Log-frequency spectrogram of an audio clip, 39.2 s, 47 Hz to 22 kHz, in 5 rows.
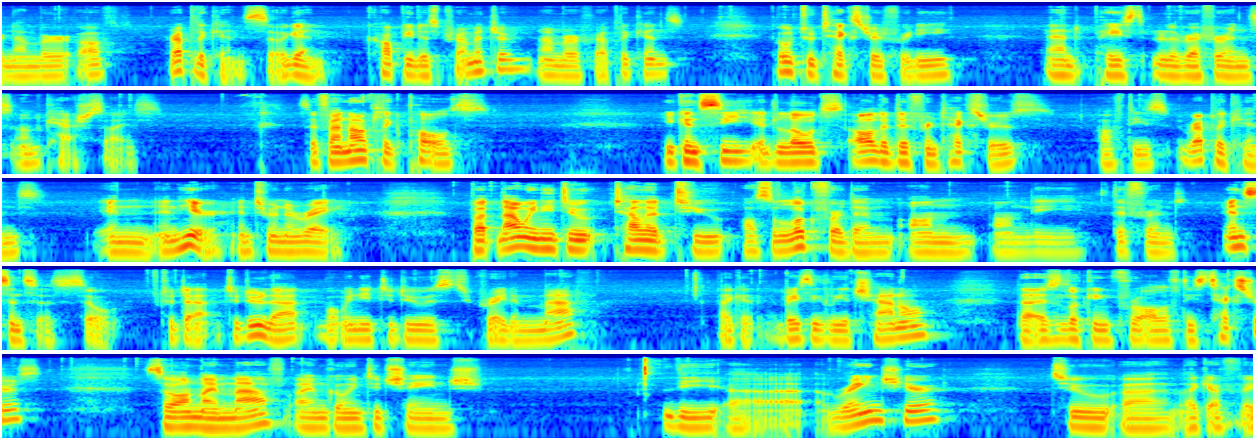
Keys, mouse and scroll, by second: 0.4 click, 1.6 right click, 2.6 click, 3.1 click, 3.7 middle click, 4.5 click, 6.6 right click, 7.3 click, 8.6 click, 10.2 click, 10.7 click, 11.4 1, 12.1 middle click, 14.9 click, 15.6 click, 15.9 middle click, 18.6 click, 21.6 click, 25.4 middle click, 26.1 middle click, 26.8-27.5 typing, 28.3 click, 28.9 click, 31.8 click, 35.6 click, 37.6 middle click.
